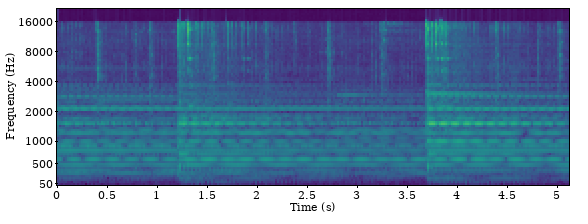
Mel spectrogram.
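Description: A music box plays a tinkling, ringing melody up close.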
